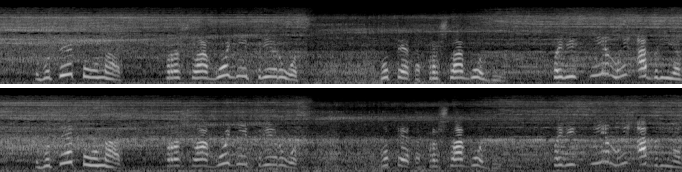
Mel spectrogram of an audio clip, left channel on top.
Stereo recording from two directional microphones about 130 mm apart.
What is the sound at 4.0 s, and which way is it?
Speech, 45° left (ahead or behind).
